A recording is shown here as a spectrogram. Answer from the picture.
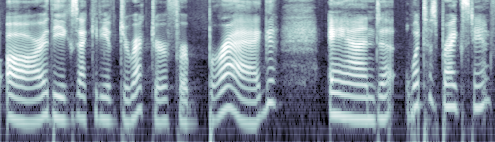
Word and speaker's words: BRAG: syllables you really want to stick to one syllable and just say it you know brag yeah for sure for sure yes well we're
